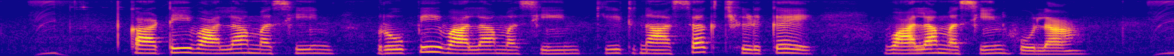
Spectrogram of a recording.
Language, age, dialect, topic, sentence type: Bhojpuri, 25-30, Western, agriculture, statement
